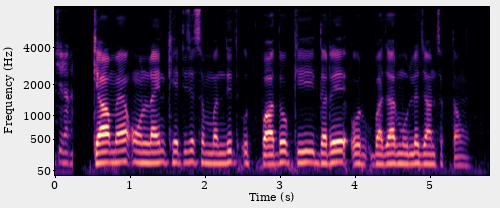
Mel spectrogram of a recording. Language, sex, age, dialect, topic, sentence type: Hindi, male, 18-24, Marwari Dhudhari, agriculture, question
